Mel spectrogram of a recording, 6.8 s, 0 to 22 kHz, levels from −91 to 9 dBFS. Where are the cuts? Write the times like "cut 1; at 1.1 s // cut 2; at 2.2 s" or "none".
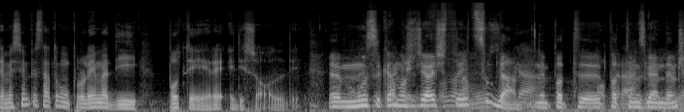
none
